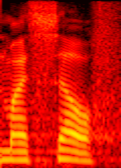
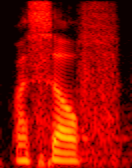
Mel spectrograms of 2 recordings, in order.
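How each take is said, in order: First: It is said loudly, clearly and cheerfully. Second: It is said in a very deep, low voice.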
